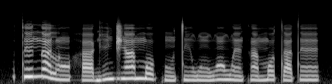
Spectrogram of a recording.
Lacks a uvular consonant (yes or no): yes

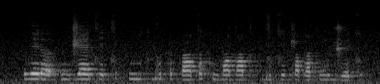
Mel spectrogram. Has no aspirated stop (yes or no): yes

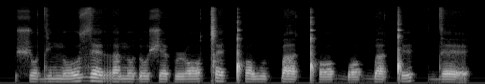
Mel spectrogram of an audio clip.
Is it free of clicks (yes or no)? no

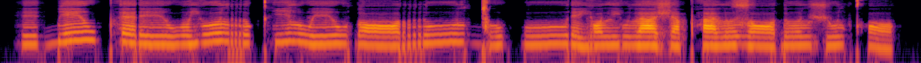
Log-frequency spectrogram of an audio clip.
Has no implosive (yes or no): no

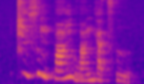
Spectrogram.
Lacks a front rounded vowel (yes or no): no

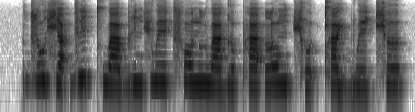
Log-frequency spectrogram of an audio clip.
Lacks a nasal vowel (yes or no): no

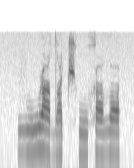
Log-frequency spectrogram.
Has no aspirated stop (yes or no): no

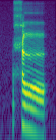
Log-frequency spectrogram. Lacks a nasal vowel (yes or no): yes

